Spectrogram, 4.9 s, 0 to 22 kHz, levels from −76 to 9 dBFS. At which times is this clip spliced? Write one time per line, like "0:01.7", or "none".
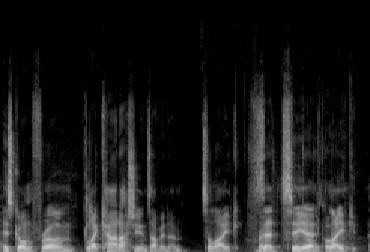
0:01.0
0:03.2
